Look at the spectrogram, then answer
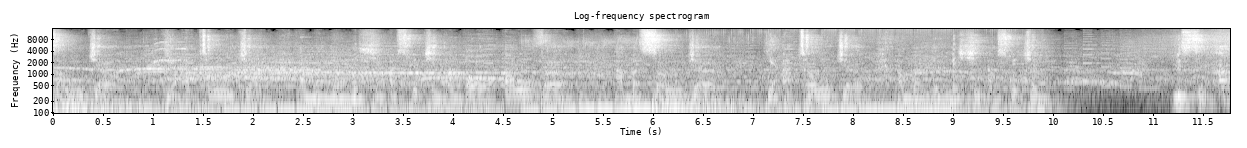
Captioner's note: crowd cheering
